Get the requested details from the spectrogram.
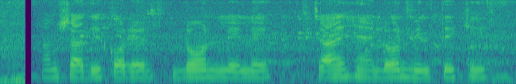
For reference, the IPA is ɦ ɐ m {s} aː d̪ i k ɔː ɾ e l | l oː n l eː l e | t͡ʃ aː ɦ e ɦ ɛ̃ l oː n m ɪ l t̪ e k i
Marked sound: incorrect: ʃ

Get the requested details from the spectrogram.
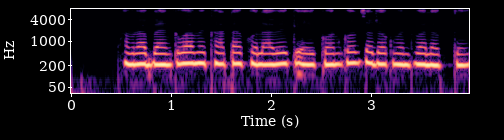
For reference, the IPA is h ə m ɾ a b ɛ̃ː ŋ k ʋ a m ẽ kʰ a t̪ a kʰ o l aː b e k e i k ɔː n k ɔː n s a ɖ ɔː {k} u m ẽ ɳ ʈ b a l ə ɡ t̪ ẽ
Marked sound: correct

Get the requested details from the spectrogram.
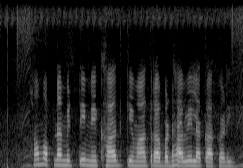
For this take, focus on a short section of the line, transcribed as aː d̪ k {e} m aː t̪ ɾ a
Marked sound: correct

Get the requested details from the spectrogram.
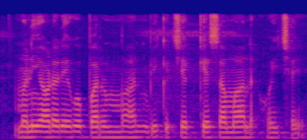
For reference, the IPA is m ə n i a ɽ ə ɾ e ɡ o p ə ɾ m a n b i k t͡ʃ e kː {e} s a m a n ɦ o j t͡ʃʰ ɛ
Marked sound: correct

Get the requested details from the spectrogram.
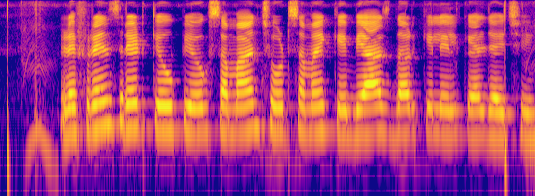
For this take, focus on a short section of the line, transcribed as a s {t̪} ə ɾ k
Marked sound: incorrect: d̪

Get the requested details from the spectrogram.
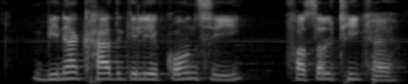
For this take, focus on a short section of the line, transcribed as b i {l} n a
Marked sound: incorrect: none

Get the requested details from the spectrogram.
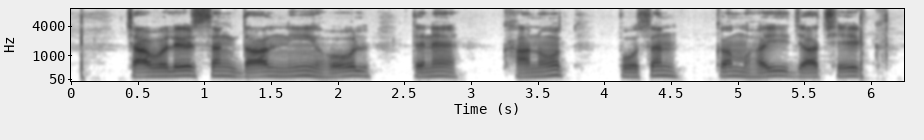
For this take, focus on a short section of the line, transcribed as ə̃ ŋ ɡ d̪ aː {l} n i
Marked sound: correct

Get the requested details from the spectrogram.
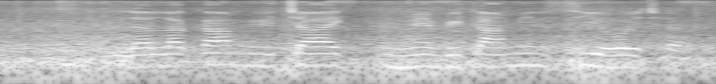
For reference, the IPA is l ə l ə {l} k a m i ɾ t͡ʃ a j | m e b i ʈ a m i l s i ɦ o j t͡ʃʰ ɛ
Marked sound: incorrect: none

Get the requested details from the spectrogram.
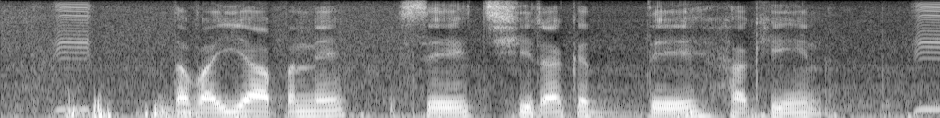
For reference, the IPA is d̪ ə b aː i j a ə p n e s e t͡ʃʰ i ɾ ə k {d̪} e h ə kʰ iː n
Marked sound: correct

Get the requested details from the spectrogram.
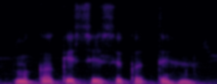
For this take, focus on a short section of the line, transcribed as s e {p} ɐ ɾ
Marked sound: incorrect: k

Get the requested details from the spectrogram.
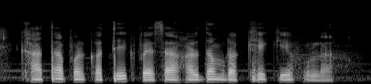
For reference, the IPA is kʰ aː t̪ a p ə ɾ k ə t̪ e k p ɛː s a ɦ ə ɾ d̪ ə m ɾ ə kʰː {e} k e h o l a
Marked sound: correct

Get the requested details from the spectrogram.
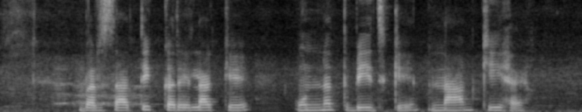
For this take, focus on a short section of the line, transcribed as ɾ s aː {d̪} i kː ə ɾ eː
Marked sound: incorrect: t̪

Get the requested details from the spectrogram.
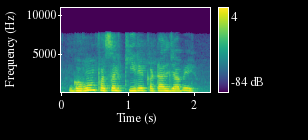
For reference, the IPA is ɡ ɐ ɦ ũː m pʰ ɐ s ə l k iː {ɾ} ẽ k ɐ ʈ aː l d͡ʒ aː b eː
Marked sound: correct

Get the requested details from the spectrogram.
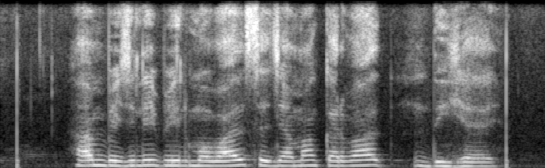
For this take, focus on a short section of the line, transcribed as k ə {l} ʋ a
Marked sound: incorrect: ɾ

